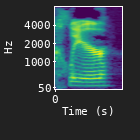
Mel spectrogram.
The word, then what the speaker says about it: Xlear: But you can try something called Clear Sinus Care Spray. Clear Sinus Care Spray. It's a xylitol form of nasal spray that's very effective. Clear is spelled X-L-E-A-R.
